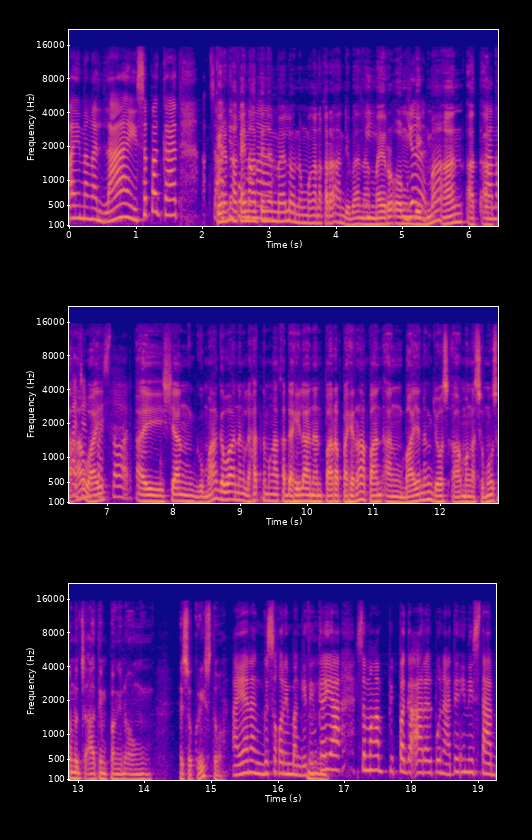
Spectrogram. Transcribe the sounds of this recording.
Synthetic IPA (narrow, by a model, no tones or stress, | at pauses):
ʔɐjmɐŋalajsɐpɐɡ̚kɐt̪̚sɐʔɪnɐlaːkɐjnaːɪnjanmɐɐlonoŋmɐŋanɐkɐɾɐʔand̪ɪbanɐmɐjɾoʔo̞ŋɡ̪ɪɡ̚maːʔɐnɐt̪̚ɐŋkɐʔaːwajsoɾʔɐjʃaŋɡʊmaːɡɐwanɐŋlɐɦat̪̚nɐmɐŋakɐd̪ɐɦɪlaːnɐnpaːɾɐpɐɦɪɾaːpɐnɐŋbaːjɐnːɐŋd͡ʒo̞sɐmɐŋasʊmuːsʊnod̪̚sɐʔaːt̪ɪŋpɐŋɪnoʔo̞ŋ | hɛsʊkɾist̪o̞ʔɐjanɐŋɡʊst̪okoɾɪnbɐŋɡɪt̪ɪnkɐjaʔsɐmɐŋapɐɡaʔaːɾɐlpʊnaːt̪ɪnɪnɪst̪aːb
